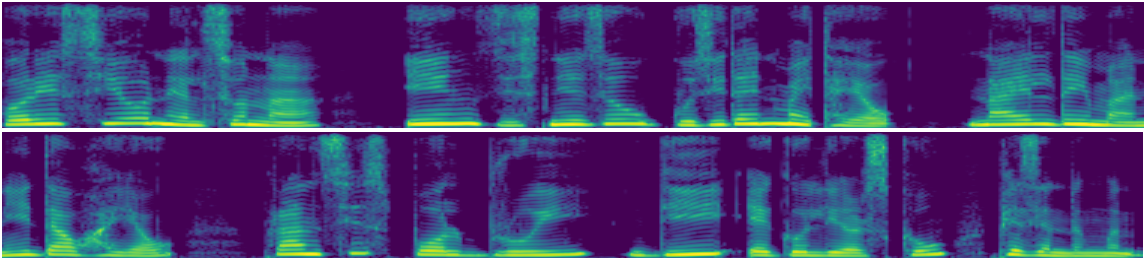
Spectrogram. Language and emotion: Bodo, neutral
